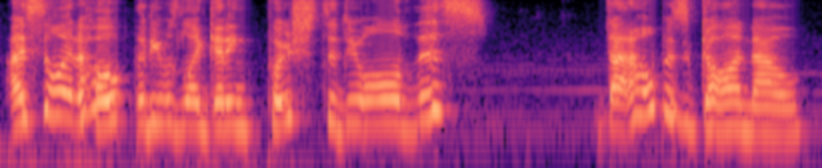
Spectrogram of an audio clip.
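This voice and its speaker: Female game streamer: higher-pitched, casual, reactive commentary in short bursts, soft music behind. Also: expressive, moderate pace. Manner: reactive, blurts short exclamations.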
